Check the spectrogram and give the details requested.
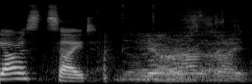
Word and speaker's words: Jahreszeit: Okay, the next one, die Jahreszeit. Harder to say because of the SZ combo in the middle.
